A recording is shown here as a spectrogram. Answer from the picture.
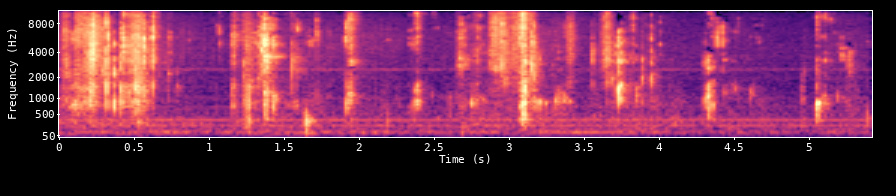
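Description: A person chewing a sour candy, close to the microphone, with irregular mouth clicks and smacks.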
